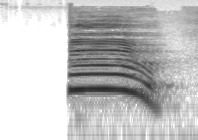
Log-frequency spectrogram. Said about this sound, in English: Excuse me, the yawns are coming out.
